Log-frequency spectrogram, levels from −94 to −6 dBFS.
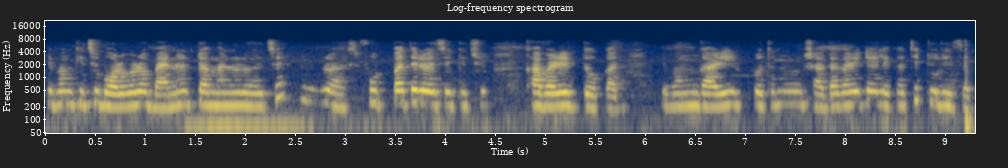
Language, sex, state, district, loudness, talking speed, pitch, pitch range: Bengali, female, West Bengal, Purulia, -22 LUFS, 140 wpm, 225 Hz, 210-235 Hz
